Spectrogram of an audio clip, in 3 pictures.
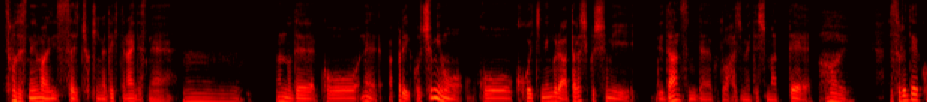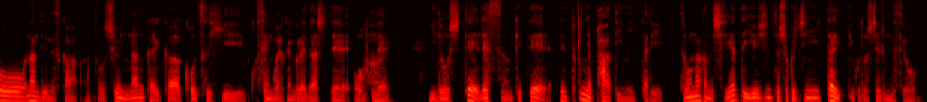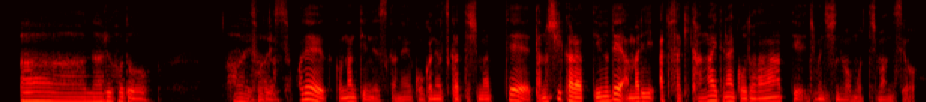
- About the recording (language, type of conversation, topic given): Japanese, advice, 貯金する習慣や予算を立てる習慣が身につかないのですが、どうすれば続けられますか？
- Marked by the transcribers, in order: none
